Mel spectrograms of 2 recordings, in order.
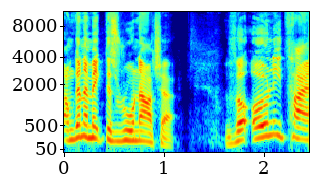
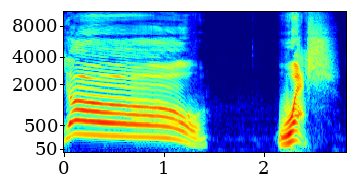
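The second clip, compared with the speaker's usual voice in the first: higher, punchy wesh at something crazy; amazed wesh; 5 semitones higher than usual. Shown as a demonstration. Explaining slang to cohost, demoing amazed yo wesh. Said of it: "if something crazy happened, you could be like".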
